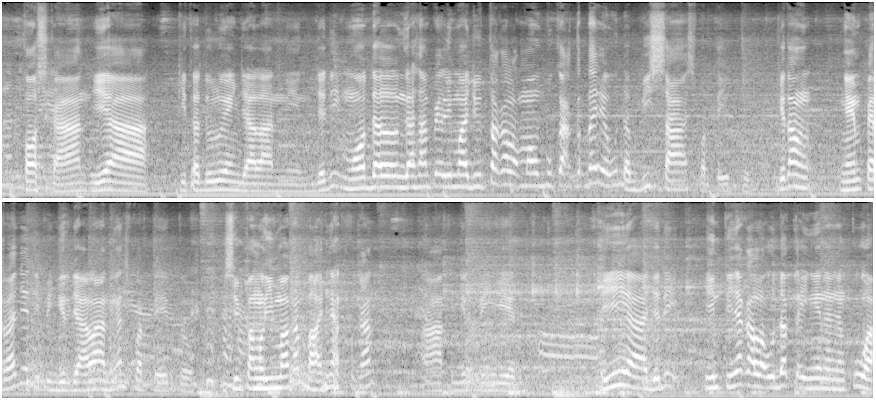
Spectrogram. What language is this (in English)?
Indonesian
